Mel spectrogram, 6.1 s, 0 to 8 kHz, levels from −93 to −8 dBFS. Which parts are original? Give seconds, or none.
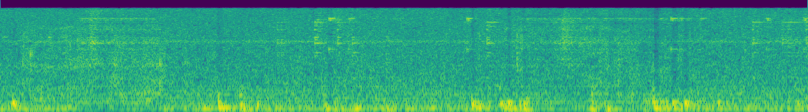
0.0-0.6; 1.2-3.9; 5.0-6.1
